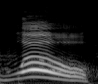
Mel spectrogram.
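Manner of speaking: a loud burst of surprise, retold; whoa, this is exciting, hammed up; suddenly thrilled at the gas pump, retold; excited whoa. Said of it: "and I thought".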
